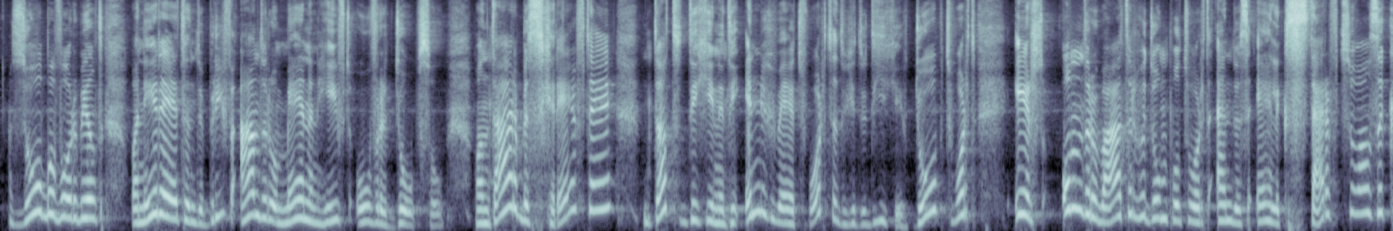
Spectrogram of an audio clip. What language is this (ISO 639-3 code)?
nld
